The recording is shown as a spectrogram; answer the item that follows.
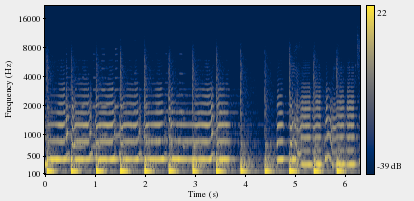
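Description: Andean carnival music: a wind instrument with a horn bell plays a melody with slides and ornaments over a stick-beaten drum keeping an even beat about twice a second.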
